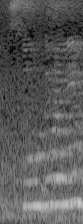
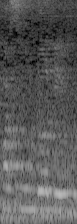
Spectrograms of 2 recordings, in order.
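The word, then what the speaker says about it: pseudonym: तो उसको जब साइलेंट मार जाएंगे तो सूडोनिम हम लोग पढ़ेंगे, ना कि पसूडोनिम पढ़ेंगे। ओके, तो PSY है ना, PS हो जाएगा, PSY साइकोलॉजी वाला।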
